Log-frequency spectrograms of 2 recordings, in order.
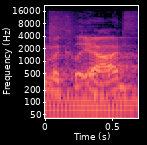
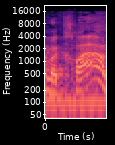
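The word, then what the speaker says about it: MacLeod: and made either by Kevin mcleon sorry Kevin McLoud is how you pronounce that I've learned and Jason Shaw and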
